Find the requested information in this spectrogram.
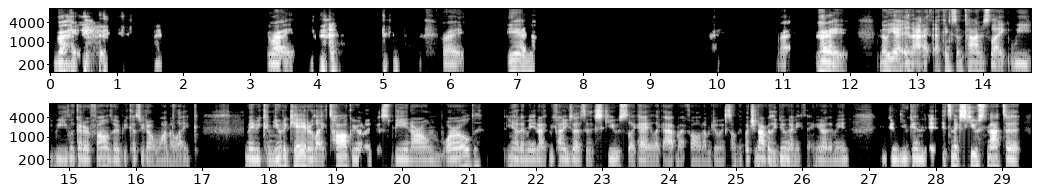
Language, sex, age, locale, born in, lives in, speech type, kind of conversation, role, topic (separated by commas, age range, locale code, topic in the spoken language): English, male, 18-19, en-US, United States, United States, conversation, podcast, host, In what ways has technology transformed our everyday interactions with others?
